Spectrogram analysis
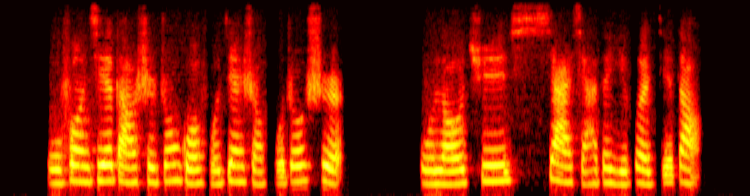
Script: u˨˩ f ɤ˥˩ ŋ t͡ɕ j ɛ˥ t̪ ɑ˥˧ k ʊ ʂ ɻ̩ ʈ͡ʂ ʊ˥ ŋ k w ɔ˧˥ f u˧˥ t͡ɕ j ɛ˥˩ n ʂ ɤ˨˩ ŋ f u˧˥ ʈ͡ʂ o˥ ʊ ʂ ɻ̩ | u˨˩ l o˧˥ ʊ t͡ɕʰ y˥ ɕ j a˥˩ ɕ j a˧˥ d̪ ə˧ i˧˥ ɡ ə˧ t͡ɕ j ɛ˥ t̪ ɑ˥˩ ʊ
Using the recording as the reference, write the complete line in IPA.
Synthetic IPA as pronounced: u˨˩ f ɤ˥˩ ŋ t͡ɕ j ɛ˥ t̪ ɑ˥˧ ʊ ʂ ɻ̩ ʈ͡ʂ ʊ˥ ŋ k w ɔ˧˥ f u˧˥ t͡ɕ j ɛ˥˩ n ʂ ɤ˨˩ ŋ f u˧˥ ʈ͡ʂ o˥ ʊ ʂ ɻ̩ | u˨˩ l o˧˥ ʊ t͡ɕʰ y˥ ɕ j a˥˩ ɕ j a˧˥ d̪ ə˧ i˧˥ ɡ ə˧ t͡ɕ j ɛ˥ t̪ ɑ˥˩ ʊ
